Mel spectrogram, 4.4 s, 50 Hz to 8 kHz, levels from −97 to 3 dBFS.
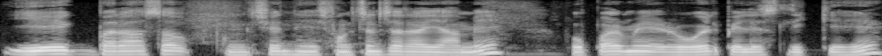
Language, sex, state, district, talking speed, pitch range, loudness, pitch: Hindi, male, Arunachal Pradesh, Longding, 165 wpm, 110-125 Hz, -17 LUFS, 120 Hz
